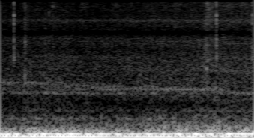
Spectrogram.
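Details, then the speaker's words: Truck idling in gear, worse with AC on (torque converter suspected, lockup gone): deep, heavy, strained rumble pulled toward a stall, like letting a manual clutch out; lights make no difference, not electrical; power-braking stops it; cause suspected, not confirmed. "It's like the engine's being lugged down. You know what would also do that if you had a manual transmission and you let the freaking clutch out a little bit? It acts the same exact way."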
